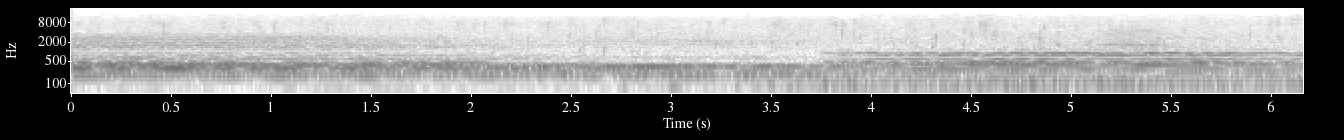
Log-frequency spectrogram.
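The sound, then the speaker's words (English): Steady, slushy, icy rain falls continuously, a dense patter of drops spread evenly across the whole stretch, mixed with a sustained low tonal drone and no voices. “It rains from time to time, a slushy, icy rain that forces you to find cover.”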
